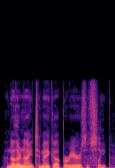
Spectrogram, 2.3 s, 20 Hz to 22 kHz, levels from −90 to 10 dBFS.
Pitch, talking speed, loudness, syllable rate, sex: 110 Hz, 205 wpm, -17 LUFS, 5.4 syllables/s, male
